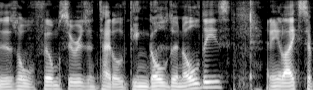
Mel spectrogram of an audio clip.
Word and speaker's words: Gingold: Of course, he's hosted his whole film series entitled Gingolden Oldies, and he likes to pronounce his now with a British accent when he introduces himself to new people.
